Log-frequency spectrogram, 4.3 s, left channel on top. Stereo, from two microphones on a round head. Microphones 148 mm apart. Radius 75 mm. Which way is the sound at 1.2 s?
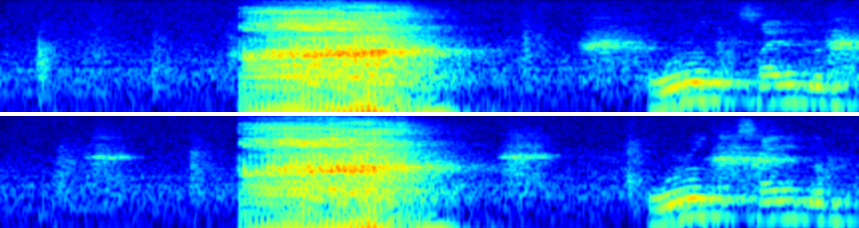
30° right (ahead or behind).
